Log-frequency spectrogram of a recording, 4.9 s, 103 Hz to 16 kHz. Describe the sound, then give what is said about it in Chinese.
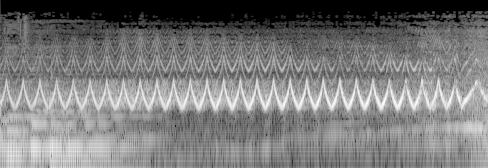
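An ambulance siren, from one of three ambulances called to a casino to take a man to hospital, yelps loudly, its tone rising and falling rapidly and steadily without a break, with a faint low rumble of traffic at the very start. “赌场看我当时很危险，就给急救中心打电话，来了3辆救护车把我送到了医院。”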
